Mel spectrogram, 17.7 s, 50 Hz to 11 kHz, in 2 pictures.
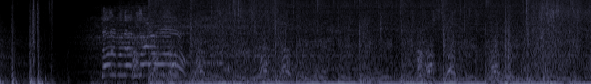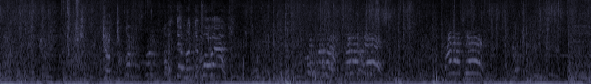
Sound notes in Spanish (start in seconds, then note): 6.0 Ladridos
